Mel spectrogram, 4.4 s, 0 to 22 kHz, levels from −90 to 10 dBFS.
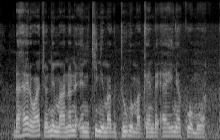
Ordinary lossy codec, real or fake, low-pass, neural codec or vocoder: none; fake; none; vocoder, 44.1 kHz, 128 mel bands, Pupu-Vocoder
